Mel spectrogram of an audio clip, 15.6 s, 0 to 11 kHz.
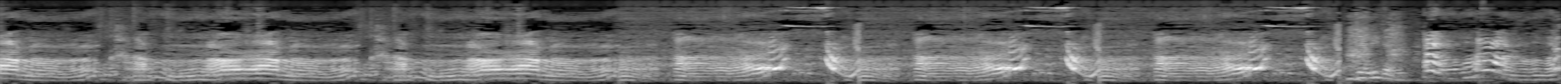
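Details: A talkative 11-month-old Miniature Schnauzer bitch producing her favourite sayings 'herrooo' and 'yom yom yom': long wavering moans and yodelling whines that rise and fall roughly every two to three seconds, while her owner answers with 'nom nom' and praise.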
